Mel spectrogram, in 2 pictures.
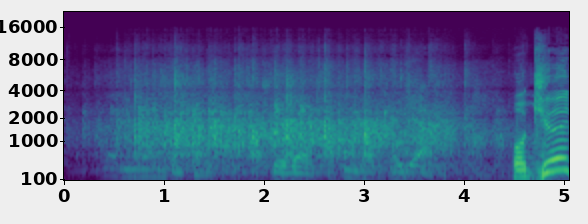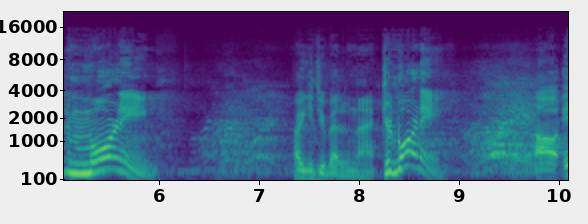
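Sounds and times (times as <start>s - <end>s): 
church congregation applauding to welcome a guest pastor: 0.0s - 4.7s
speech: 0.4s - 0.7s, 2.8s - 3.9s, 4.5s - 6.1s, 7.3s - 10.0s.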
